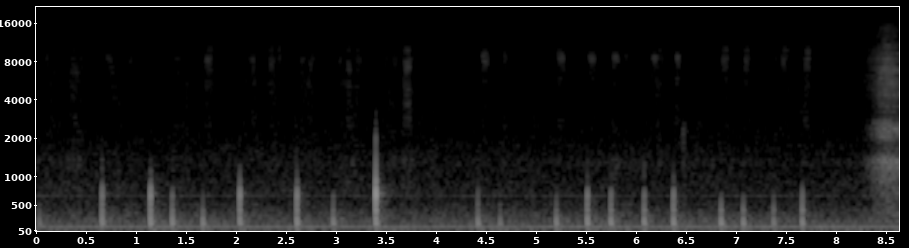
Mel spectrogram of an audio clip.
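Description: Marker pen writing on a whiteboard: a quiet run of small irregular ticks and taps as the strokes of numbers and letters are made, over a faint steady low hum.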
